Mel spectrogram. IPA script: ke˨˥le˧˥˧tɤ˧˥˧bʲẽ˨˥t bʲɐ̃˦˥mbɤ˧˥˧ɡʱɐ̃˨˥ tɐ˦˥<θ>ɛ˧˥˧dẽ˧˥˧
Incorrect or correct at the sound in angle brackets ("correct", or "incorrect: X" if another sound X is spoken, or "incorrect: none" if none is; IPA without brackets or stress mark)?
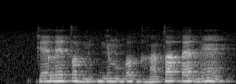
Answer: correct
